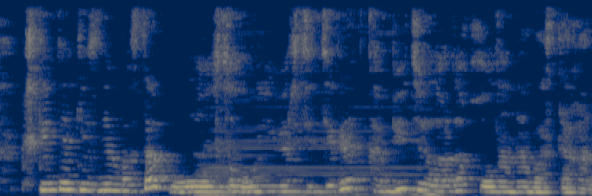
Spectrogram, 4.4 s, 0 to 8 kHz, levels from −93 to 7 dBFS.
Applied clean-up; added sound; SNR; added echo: classical method WPE with log-MMSE.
